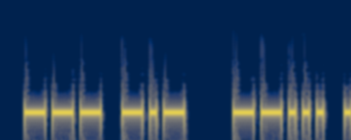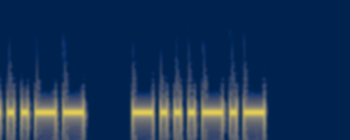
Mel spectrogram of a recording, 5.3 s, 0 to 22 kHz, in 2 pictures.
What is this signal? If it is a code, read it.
Morse code, heard as a keyed tone, about 23 wpm, 700 Hz. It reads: OK 73 <BK>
